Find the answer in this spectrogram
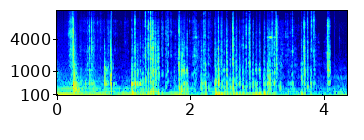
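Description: Hammer and steel scraper chipping blistered paint off aluminum: a string of irregular sharp taps and scrapes as flakes crack loose, under a steady low hum. The paint is lifting because water got under it and corroded the aluminum.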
